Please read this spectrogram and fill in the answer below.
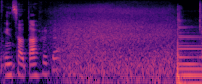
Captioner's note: ocean waves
